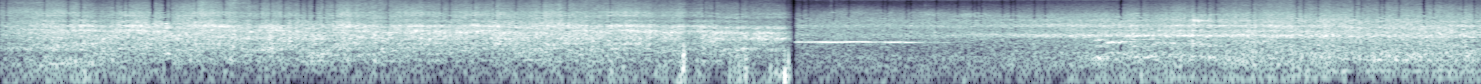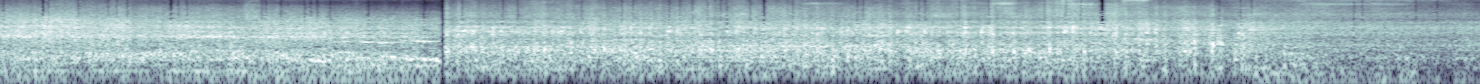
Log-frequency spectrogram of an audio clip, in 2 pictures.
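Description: JR West electric express trains passing through stations at high speed, one after another: a loud, steady running noise of wheels on rails that changes abruptly twice as a new train passes. A short, steady tone sounds just after eight seconds in.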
